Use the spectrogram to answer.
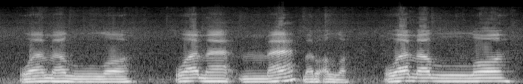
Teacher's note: Langsung Allahnya tebal tapi memanya tipis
